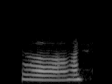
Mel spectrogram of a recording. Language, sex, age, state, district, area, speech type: Assamese, female, 18-30, Assam, Darrang, rural, conversation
